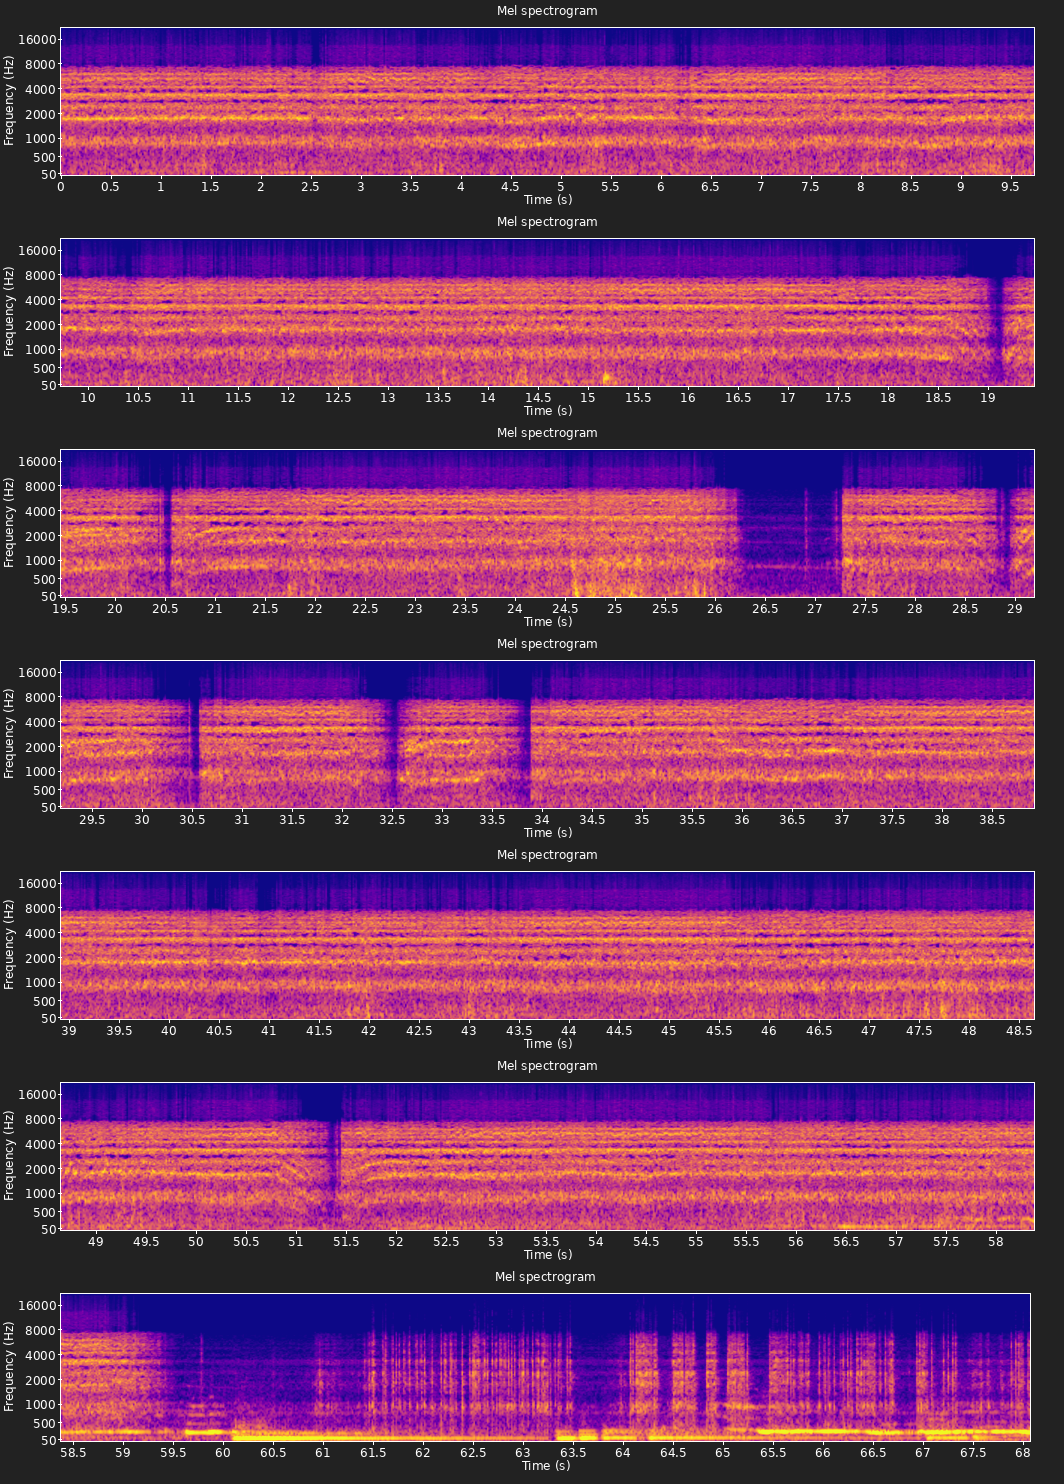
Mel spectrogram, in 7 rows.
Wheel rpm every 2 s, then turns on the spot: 230, 230, 230, 220, 220, 230, 230, 220, 210, 150, 150, 210, 210, 80, 140, 140, 120, 180, 220, 220, 230, 230, 210, 230, 230, 150, 210, 230, 230, 130, 10, 30, 20, 20.
60-68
